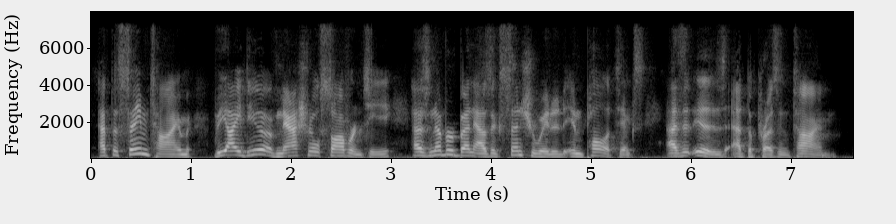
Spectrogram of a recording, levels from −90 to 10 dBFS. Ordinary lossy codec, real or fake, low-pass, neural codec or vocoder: AAC, 48 kbps; fake; 7.2 kHz; codec, 16 kHz, 2 kbps, X-Codec, HuBERT features, trained on balanced general audio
